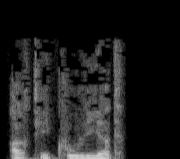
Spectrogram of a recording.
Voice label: "artikuliert", German; adjectives

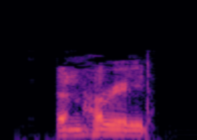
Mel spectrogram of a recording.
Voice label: "unhurried", english; adjectives

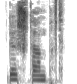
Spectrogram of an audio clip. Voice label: "gestampft", German; adjectives

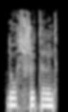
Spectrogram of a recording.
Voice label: "durchschüttelnd", german; adjectives

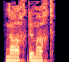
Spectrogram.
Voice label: "nachgemacht", German; adjectives

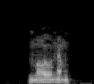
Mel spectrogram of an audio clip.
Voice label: "moaning", English; nouns

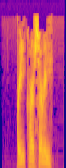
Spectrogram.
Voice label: "precursory", english; adjectives

